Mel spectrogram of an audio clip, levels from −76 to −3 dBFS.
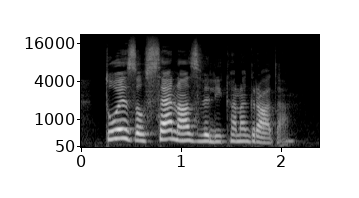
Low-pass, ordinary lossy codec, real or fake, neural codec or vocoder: none; none; real; none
